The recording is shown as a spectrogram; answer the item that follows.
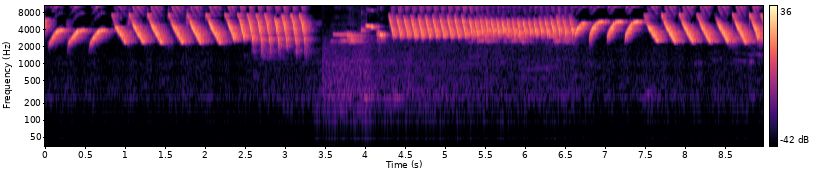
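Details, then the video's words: Singing canary whose rolling song is meant to excite other canaries into singing: rapid descending syllables, then a long dense buzzy trill after a brief pause, ending in repeated swooping notes. "Kenari Gacor Ngeroll Nembak Joss! Buat Naikin Emosi Kenari Lain Biar Gacor Ngedur Ngerek"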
